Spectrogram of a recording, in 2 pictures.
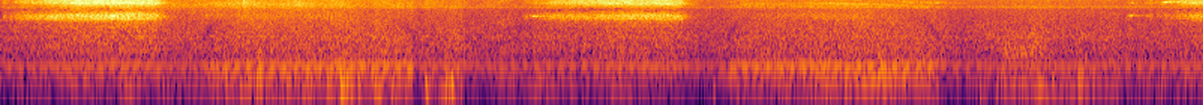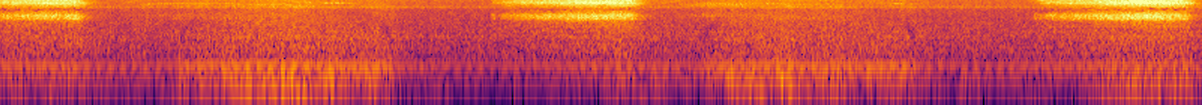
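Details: A pet cat called Flo, asleep and snoring, gives breathy hiss-like breaths about every four to five seconds, five in all, over a soft low rumble and a steady electrical hum.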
